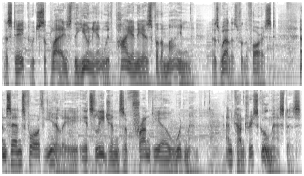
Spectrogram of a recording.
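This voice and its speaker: A man narrating a classic folk tale as scripted literary storytelling, in a measured, formal manner. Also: low-pitched, big pitch swings, soft background music.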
